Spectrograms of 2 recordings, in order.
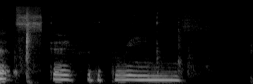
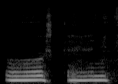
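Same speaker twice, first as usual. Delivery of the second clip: ordinary delivery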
